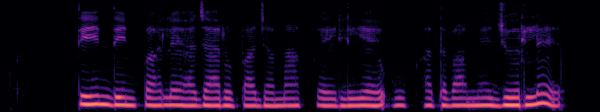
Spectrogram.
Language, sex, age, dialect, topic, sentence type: Magahi, female, 31-35, Southern, banking, question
